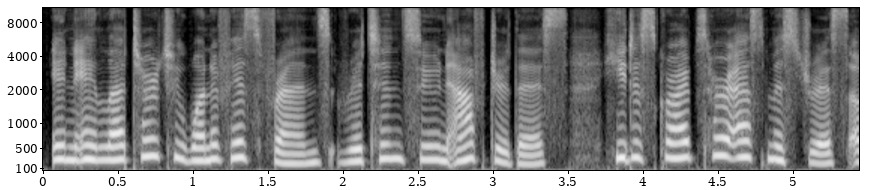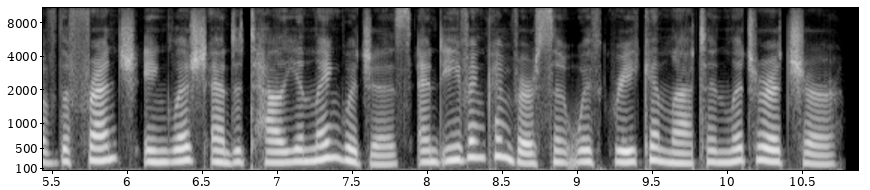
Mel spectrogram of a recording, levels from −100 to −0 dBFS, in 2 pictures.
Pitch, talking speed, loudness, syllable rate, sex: 240 Hz, 175 wpm, -17 LUFS, 5.0 syllables/s, female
